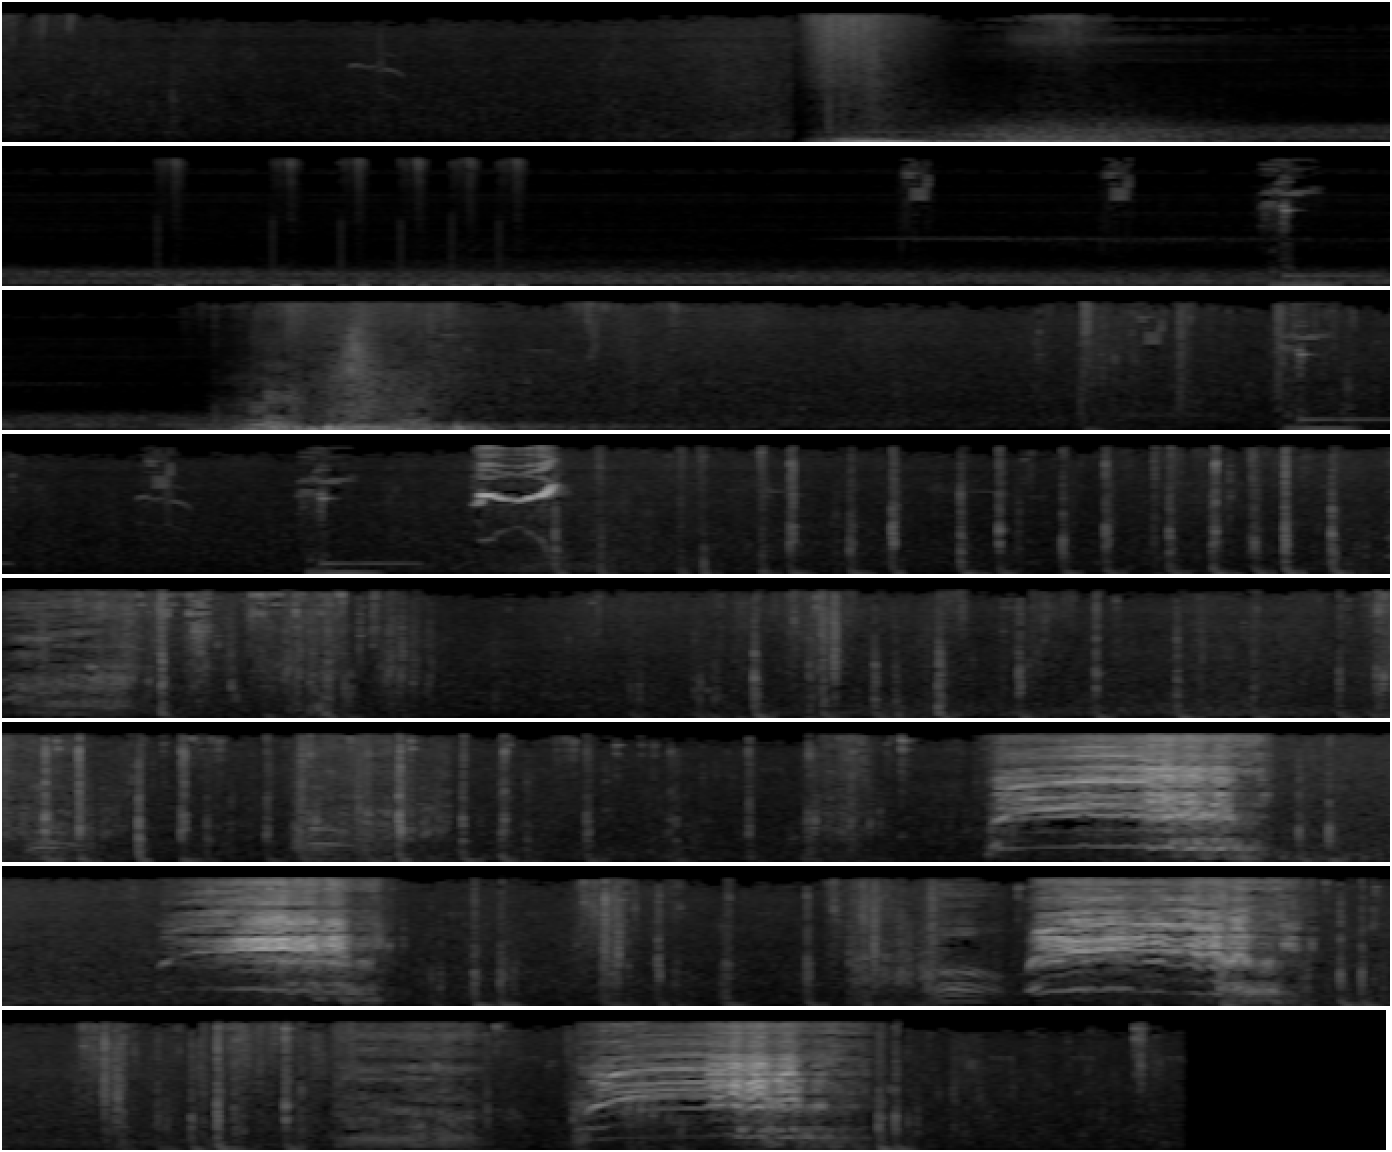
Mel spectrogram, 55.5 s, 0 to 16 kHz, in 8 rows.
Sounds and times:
Clip-clop: 23.5s - 30.0s, 30.7s - 39.3s, 43.7s - 46.4s, 48.1s - 51.1s.

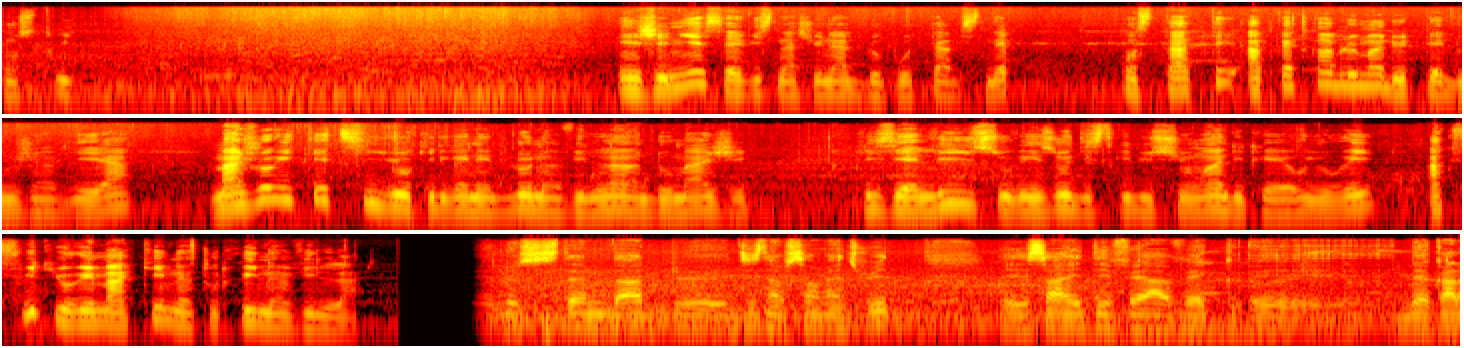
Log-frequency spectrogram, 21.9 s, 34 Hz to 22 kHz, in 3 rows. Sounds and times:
Speech: 0.0s - 0.4s, 1.0s - 11.0s, 11.6s - 16.4s, 17.0s - 21.8s.

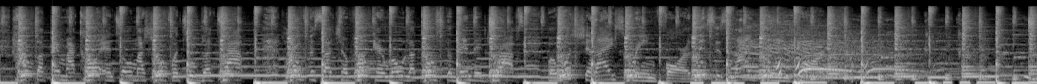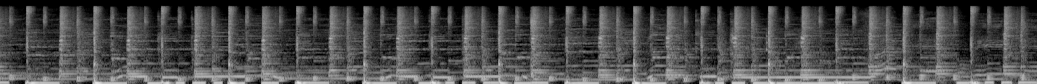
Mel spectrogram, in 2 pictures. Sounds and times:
Music: 0.0s - 20.7s.

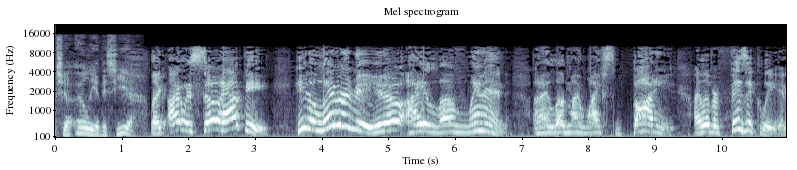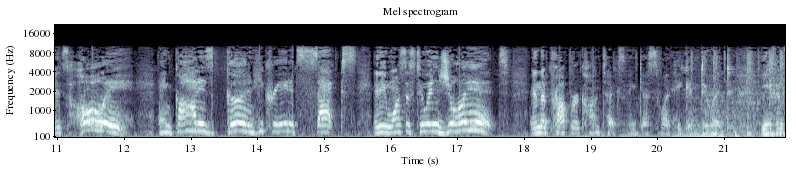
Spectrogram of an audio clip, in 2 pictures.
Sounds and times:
Inside, small room: 0.0s - 21.9s
Music: 0.0s - 21.9s
Speech: 0.0s - 21.9s.

